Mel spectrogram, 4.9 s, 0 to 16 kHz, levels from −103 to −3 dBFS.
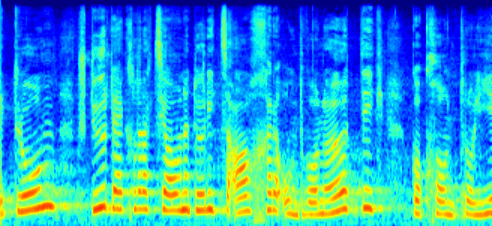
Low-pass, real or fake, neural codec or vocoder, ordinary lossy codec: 14.4 kHz; fake; vocoder, 44.1 kHz, 128 mel bands, Pupu-Vocoder; none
